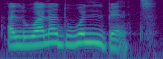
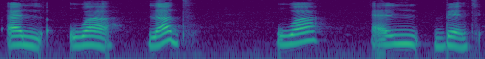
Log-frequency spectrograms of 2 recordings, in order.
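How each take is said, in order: First: The 'a' of 'al' before bint is dropped. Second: The 'a' of 'al' before bint is pronounced. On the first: The speaker calls it right. "You have to read al-Walad wal-Bint" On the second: The speaker calls it wrong. "It's not like this"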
